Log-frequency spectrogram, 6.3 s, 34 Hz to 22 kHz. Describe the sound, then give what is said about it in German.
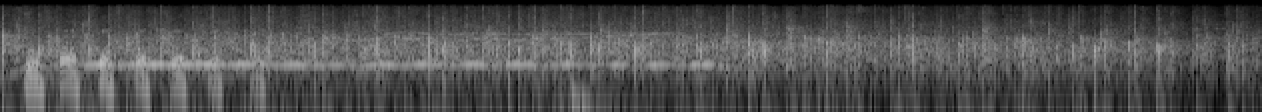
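A live audience of about 132 people applauds with dense, sustained clapping that fills the room for several seconds, along with a few scattered cheers and a brief whistle-like tone early on. “vor mir sitzen, ich weiß jetzt nicht die genaue Anzahl, aber auf jeden Fall ungefähr 120 Leute im Publikum. Vielleicht können Sie hier irgendwie kurz bemerkbar machen, sonst klingt das noch fake.”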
